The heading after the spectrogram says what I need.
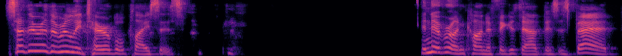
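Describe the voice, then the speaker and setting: A woman doctor gives a conference lecture in a conversational way with dry asides, her voice a bit croaky after illness. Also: medium pitch, lively intonation, moderate pace. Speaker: doctor giving a conference talk.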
